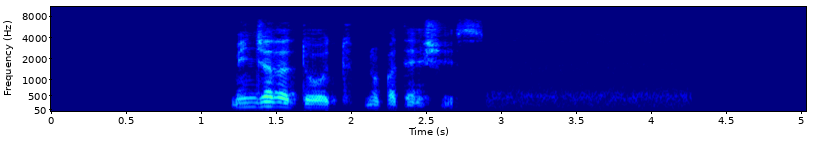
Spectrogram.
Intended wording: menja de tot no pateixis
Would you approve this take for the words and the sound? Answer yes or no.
yes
